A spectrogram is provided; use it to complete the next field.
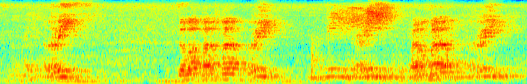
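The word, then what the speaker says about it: ر: Kalau tarkik itu tipis, seolah-olah kata orang Jawa sedikit meringis. Ri.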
